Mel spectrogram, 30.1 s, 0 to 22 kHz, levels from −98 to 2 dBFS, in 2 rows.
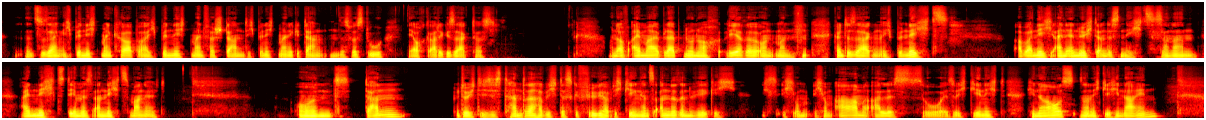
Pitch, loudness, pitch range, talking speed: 95 Hz, -25 LUFS, 90-100 Hz, 170 wpm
